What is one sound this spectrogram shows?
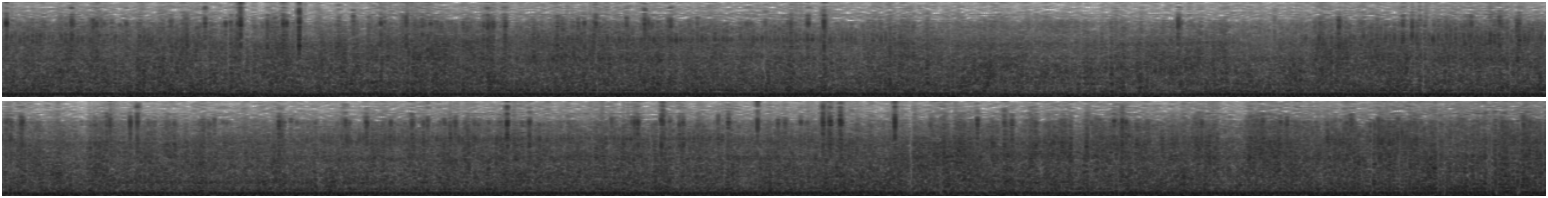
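Wind rushes loudly past a motorcycle rider.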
